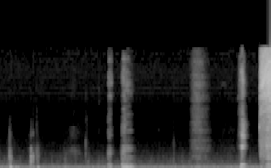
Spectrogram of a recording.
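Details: VTuber sneezing during a game where any sound counts as a scream; a sneeze.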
